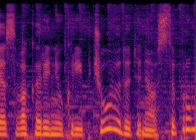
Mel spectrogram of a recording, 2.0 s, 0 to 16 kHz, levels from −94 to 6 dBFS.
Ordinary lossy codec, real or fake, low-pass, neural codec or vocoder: AAC, 96 kbps; real; 14.4 kHz; none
